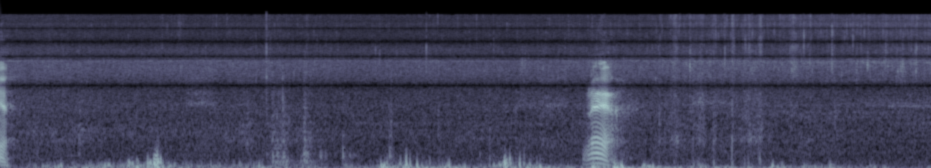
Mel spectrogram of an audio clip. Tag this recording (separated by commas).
Speech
